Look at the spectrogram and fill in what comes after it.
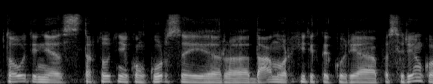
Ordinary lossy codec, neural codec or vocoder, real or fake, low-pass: MP3, 64 kbps; none; real; 10.8 kHz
